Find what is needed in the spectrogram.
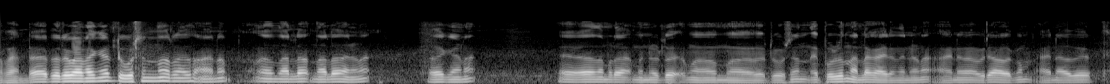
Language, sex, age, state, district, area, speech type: Malayalam, male, 60+, Kerala, Idukki, rural, spontaneous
